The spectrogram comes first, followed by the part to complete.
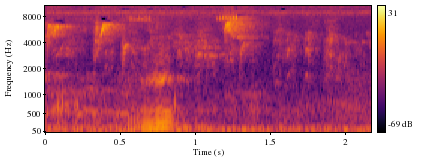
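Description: Small birds chirping faintly in short high notes, with a brief voiced "uh" from a man about half a second in.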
